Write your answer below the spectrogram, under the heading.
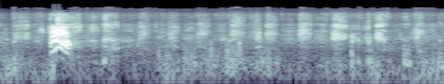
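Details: A four-year-old Staffordshire Bull Terrier playing with a big hard plastic ball gives one sharp, loud bark early on, followed by quieter rustling and breathy noises from the play.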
